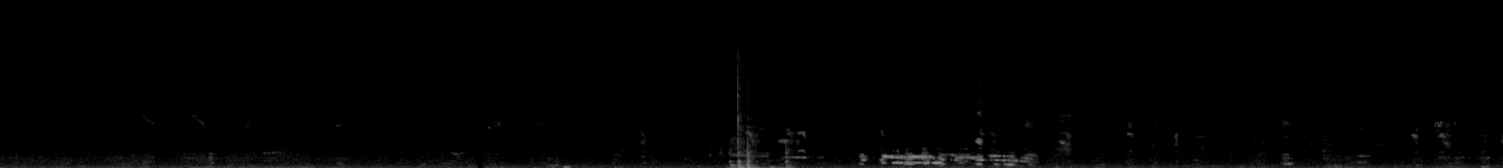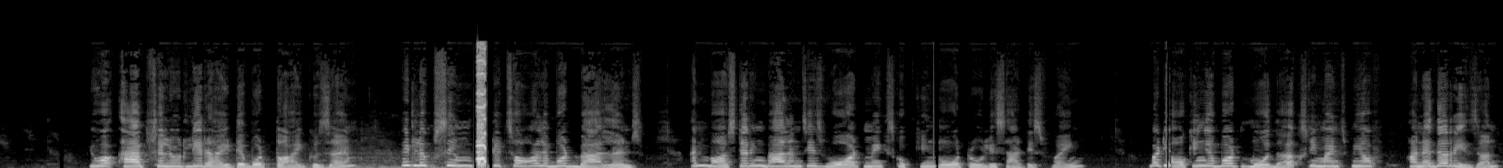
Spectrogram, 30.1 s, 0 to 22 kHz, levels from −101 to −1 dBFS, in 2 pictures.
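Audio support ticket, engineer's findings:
Damaged data in a compressed stream, five hits in the speech. Short chirps, squawks, clicks or holes at 4.74–4.77, 15.59–15.67, 19.74–19.96 (longest, about 0.2 s), 24.37–24.43 and 26.69–26.76 s. Component: the encoded stream feeding the decoder. Bad bytes mean frames get misread or dropped, the decoder loses sync and hunts for the next frame header, and you get a blip each time.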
